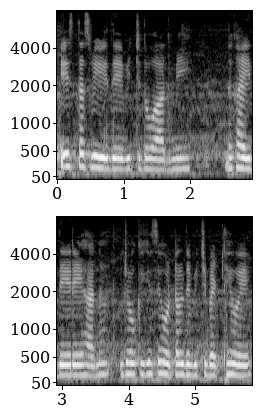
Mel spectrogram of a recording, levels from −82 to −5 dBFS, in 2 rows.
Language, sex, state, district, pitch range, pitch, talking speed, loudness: Punjabi, female, Punjab, Kapurthala, 185-200 Hz, 190 Hz, 185 wpm, -15 LUFS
